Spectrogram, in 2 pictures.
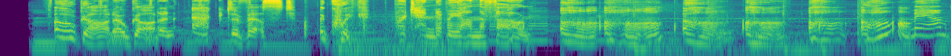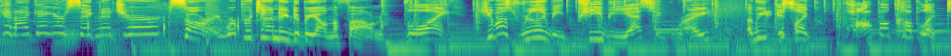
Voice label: Animation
